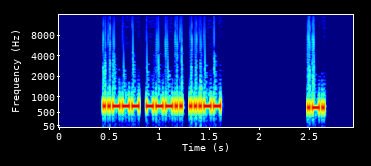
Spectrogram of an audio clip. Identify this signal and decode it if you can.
Morse code, heard as a keyed tone, about 50 wpm, 700 Hz. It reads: 283 R
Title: Worked All Europe DX Contest - QTC Exchange with Repeats - 50wpm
